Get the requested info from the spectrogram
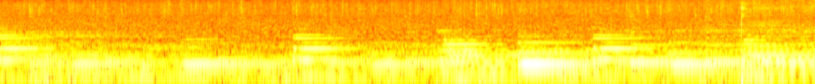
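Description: A steady recording of falling rain layered with soft, slow piano and harp music, the notes held and changing about once a second.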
